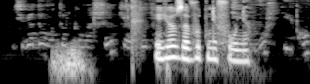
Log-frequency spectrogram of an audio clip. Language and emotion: Russian, neutral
